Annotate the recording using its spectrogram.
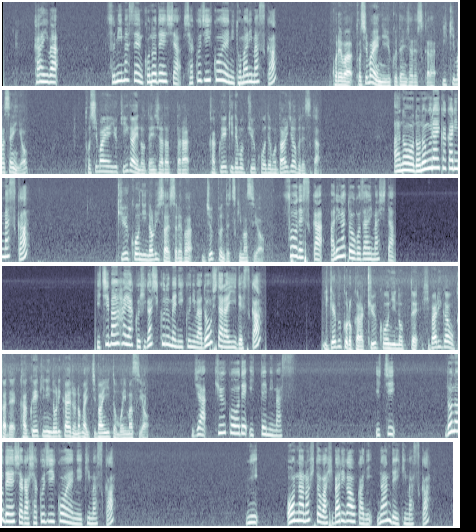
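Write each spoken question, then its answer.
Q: どの電車が石神井公園に行きますか?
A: 豊島園行き以外の電車(各駅でも急行でも)

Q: 女の人はひばりが丘に何で行きますか?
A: 急行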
